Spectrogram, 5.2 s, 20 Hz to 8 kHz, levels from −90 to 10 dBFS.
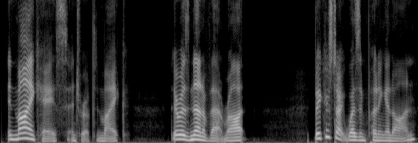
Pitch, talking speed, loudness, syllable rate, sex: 195 Hz, 185 wpm, -19 LUFS, 6.6 syllables/s, female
